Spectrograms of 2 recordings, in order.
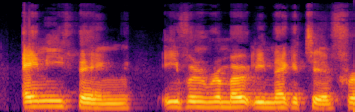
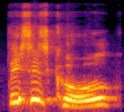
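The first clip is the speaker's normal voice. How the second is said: excited; 6 semitones higher, 6 dB louder, slower than usual. Retold or imitated. Retold teen excitement.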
